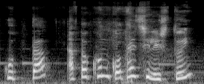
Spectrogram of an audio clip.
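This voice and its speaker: A woman's voice: very high-pitched, animated, fairly quick, soft background music. A woman playing a feisty but loving young bride in an audio love story. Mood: angry. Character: feisty, loving young bride, older than her groom.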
